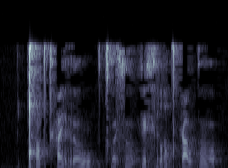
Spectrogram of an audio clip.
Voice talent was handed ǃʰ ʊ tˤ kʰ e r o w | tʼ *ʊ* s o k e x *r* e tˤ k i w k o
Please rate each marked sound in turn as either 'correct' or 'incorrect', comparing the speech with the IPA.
correct, correct

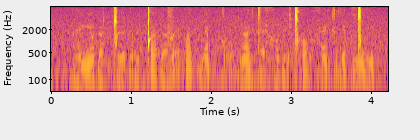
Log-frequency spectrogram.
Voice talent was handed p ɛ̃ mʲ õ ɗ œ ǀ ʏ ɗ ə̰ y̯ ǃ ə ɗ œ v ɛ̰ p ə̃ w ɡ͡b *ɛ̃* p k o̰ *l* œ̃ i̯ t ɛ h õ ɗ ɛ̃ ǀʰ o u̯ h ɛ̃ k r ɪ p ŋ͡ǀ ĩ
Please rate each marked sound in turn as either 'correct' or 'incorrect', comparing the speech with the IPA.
correct, incorrect: r

